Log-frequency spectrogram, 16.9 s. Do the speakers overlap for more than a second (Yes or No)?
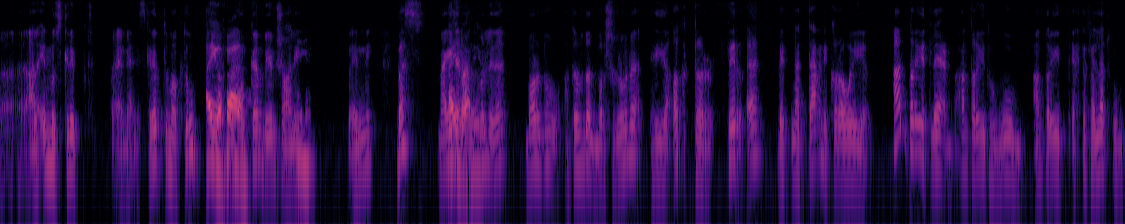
No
